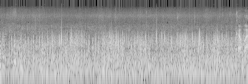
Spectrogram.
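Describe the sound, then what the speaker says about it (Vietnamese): Steady, loud wind buffets the open deck of the Le Journey cruise boat in Ha Long Bay, a continuous roar with faint rushing water underneath. "Gió rất mát, không có quá mạnh."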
